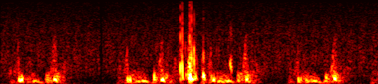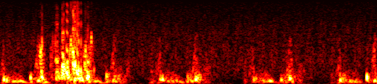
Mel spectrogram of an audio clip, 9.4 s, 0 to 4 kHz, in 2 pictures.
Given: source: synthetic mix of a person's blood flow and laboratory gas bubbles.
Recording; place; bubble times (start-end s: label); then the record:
Doppler ultrasound of blood flow; precordium
2.21-2.61 s: bubbles
2.86-2.91 s: bubbles
5.19-5.29 s: bubbles
5.34-5.90 s: bubbles
From the record:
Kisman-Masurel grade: 223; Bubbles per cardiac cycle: several, 3 to 8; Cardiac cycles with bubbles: 10 to 50%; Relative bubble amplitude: loud (0.450 to 0.775); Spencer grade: 2 (many but less than half of the cardiac periods contain bubble signals, singularly or in groups); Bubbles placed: only in the low amplitude regions of the cardiac cycle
